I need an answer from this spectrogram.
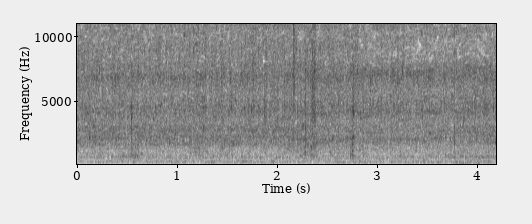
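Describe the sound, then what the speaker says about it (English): Freezing cold stream water runs and trickles steadily during gold panning at a placer gold site, close and faint, with scattered small splashes and clicks of the pan and no voices. "the water's freezing cold, so I'm just going to pan this really quickly."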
